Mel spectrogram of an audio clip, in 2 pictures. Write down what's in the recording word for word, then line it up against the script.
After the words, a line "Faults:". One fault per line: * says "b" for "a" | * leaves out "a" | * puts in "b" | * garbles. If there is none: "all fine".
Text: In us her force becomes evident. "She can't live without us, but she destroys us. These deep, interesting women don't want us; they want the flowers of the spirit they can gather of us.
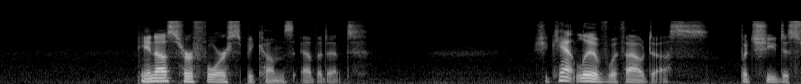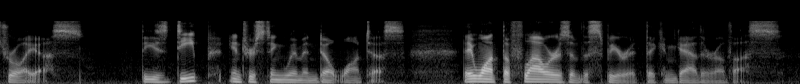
In us her force becomes evident. "She can't live without us, but she destroy us. These deep, interesting women don't want us; they want the flowers of the spirit they can gather of us.
Faults:
* says "destroy" for "destroys"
